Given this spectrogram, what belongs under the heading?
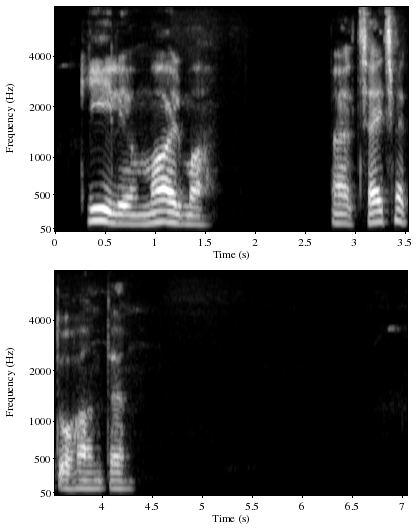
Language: Võro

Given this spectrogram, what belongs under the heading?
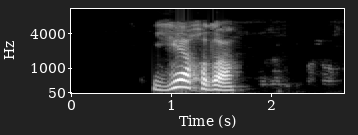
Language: Bashkir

